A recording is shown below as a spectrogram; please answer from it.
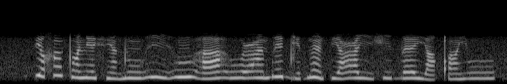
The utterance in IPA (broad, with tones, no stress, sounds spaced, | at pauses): pʲ ʌ˦˨ χ ĩ˦ tˤ ĩ˨ lʲ ɛ˨ fʲ ã˨ d ũː˨ ɦ iː˦˨ ɦ ũː˦ ɦ aː˨˦ ɦ uː˧ ʕ ɛ̃˧ b e˦ dʲ e˨ b ɛ̃˦˨ pʲ e˧ ʕ iː˦˨ x i˦ b ɛː˦ j a˨ qʼ ũ˧ j uː˦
